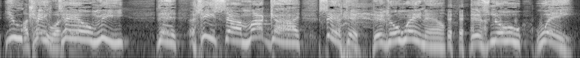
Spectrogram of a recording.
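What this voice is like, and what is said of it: Imitates another person's voice. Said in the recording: “That's a really good impression, ... That is perfect, actually. ... It's pretty good.”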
